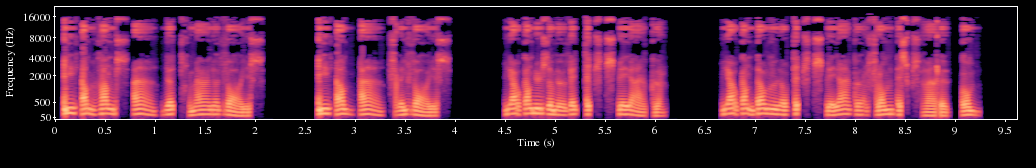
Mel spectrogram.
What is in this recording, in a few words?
dutch male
